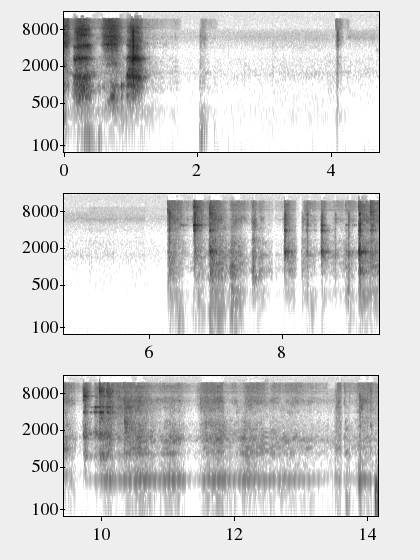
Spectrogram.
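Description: Breath of fire breathing exercise: rapid rhythmic forceful huffs of breath in a loud burst, then near silence with a couple of faint clicks, followed by a longer stretch of quick repeated breathing pulses, close to the microphone.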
